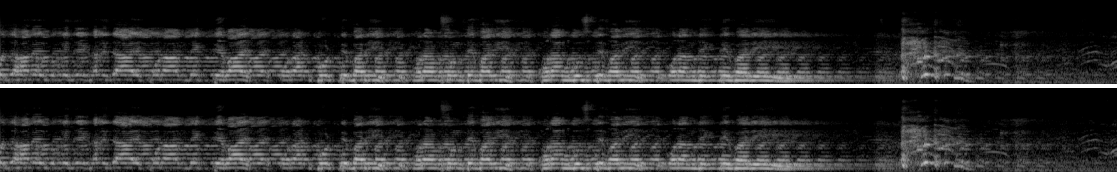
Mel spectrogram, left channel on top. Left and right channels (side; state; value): both; normal; correlation 0.96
